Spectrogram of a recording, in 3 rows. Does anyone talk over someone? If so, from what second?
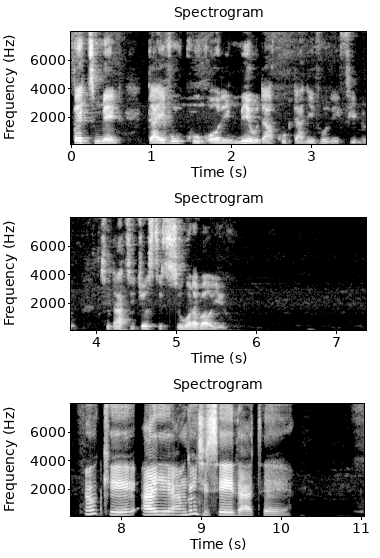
none

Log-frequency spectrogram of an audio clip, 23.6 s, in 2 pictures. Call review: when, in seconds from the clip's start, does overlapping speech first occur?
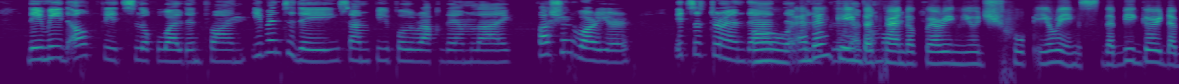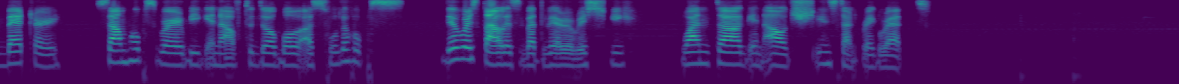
7.5 s

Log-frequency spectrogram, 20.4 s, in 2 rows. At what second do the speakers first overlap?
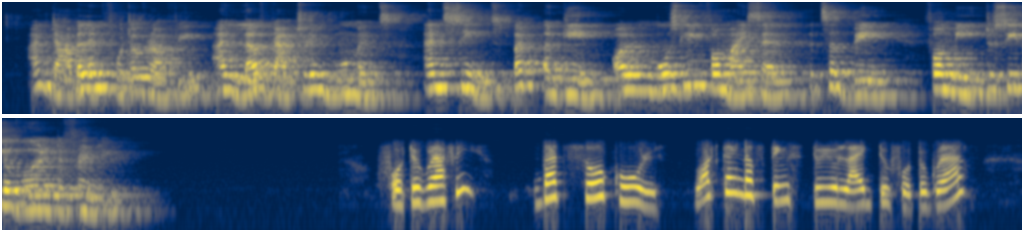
none

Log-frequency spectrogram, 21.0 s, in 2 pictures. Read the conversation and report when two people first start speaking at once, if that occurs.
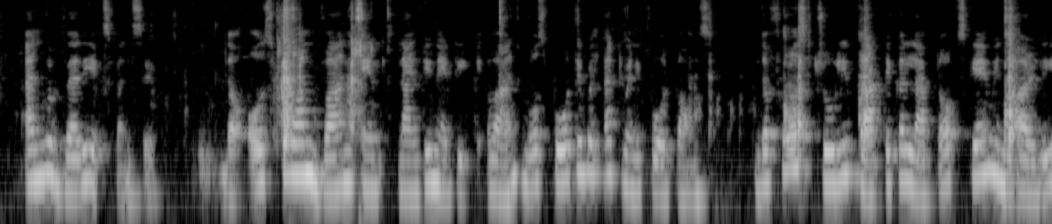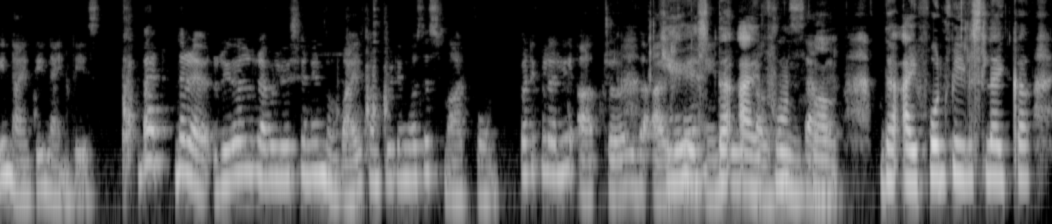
17.2 s

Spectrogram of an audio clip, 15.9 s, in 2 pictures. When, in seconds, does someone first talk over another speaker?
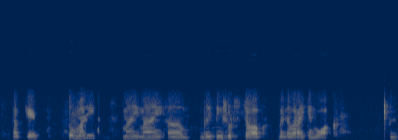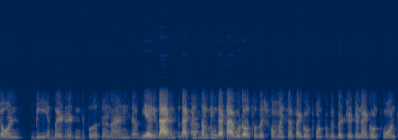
10.8 s

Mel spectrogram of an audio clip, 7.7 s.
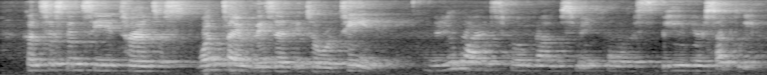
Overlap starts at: none

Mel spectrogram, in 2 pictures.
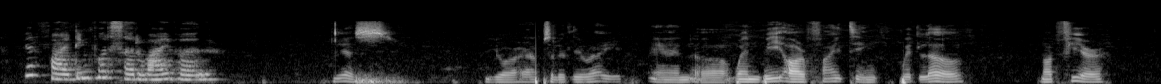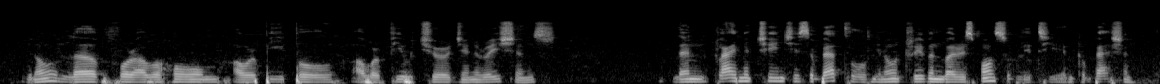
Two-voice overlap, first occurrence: none

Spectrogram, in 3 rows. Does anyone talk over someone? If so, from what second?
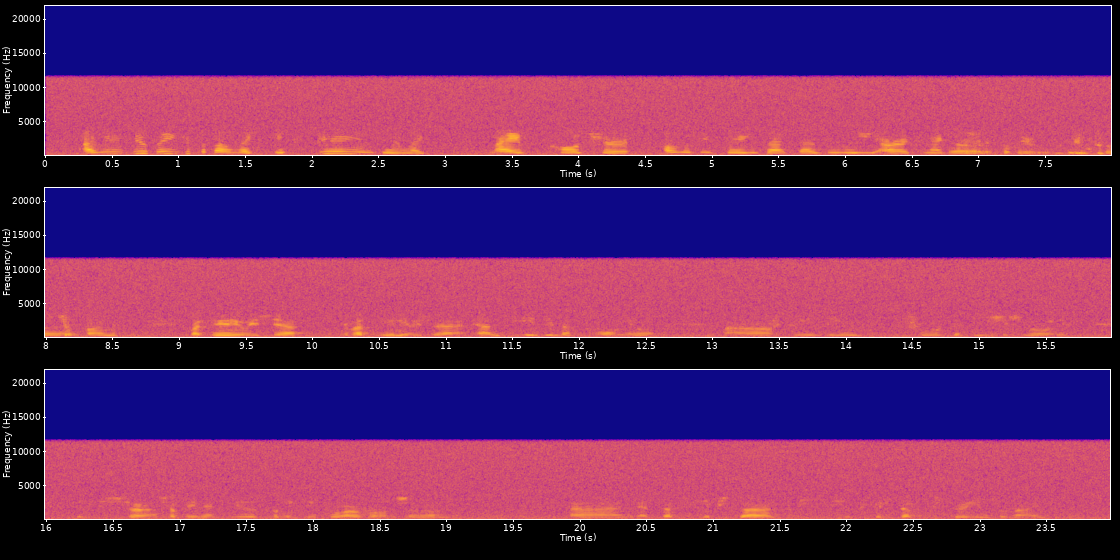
6.7 s

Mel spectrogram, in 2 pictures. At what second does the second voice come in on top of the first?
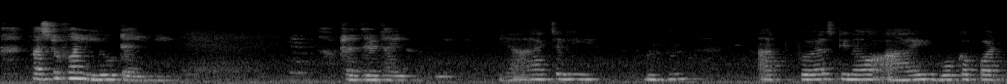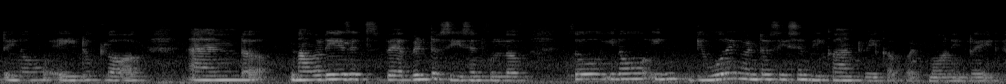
none

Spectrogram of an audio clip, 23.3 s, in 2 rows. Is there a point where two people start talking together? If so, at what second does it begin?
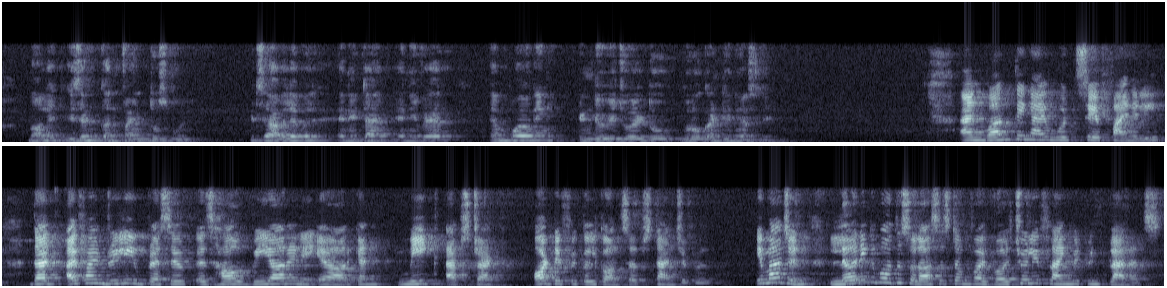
none

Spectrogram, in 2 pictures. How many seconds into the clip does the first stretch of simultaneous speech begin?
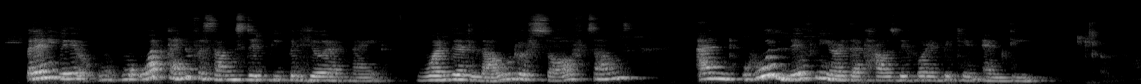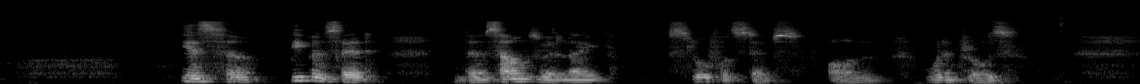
none

